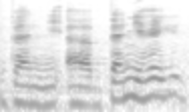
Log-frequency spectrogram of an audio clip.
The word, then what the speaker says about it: beignet: If you go to McGee's and have a donut, or you go to Doodles and have a beignet, did I say it right?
